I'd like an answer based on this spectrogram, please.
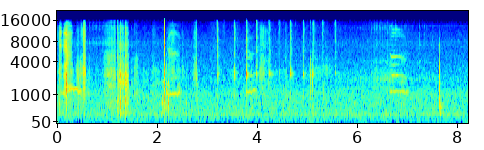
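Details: Kittens learning to walk indoors give short high mews scattered among frequent clicks and pattering taps, a steady faint hum underneath.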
